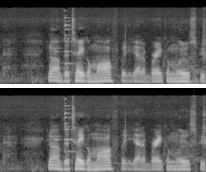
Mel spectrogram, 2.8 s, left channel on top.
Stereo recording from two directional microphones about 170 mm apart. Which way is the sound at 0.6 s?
5° right (ahead or behind).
